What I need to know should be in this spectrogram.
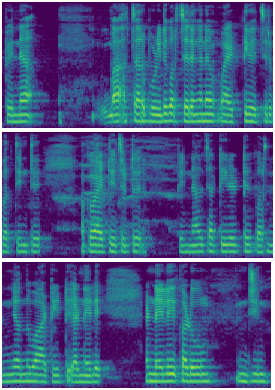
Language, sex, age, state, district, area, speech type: Malayalam, female, 30-45, Kerala, Malappuram, rural, spontaneous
